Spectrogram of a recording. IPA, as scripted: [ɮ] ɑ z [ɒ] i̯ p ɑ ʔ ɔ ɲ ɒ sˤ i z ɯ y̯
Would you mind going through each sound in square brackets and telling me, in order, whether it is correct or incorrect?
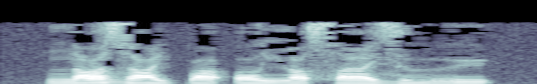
incorrect, incorrect

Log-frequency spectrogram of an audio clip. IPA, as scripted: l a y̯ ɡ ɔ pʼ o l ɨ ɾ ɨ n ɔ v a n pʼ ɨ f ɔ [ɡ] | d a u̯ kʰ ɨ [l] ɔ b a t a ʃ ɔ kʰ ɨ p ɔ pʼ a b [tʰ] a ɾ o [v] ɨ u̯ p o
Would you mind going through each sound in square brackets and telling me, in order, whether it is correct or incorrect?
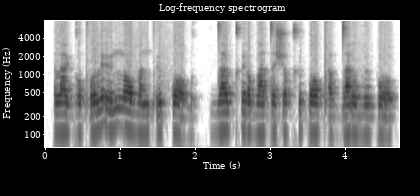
correct, incorrect, incorrect, correct

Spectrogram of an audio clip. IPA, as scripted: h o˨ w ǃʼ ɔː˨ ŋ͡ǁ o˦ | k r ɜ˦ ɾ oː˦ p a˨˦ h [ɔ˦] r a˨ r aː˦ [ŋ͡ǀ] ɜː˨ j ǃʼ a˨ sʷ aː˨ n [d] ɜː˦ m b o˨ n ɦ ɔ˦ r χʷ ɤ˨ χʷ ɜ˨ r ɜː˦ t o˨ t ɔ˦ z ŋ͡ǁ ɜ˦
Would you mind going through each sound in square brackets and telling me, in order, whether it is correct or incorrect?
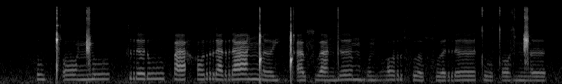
incorrect, incorrect, correct

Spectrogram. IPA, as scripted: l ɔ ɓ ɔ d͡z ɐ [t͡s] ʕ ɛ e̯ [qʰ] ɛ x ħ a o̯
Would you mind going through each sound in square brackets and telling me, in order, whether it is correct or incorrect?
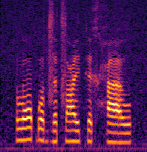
correct, incorrect

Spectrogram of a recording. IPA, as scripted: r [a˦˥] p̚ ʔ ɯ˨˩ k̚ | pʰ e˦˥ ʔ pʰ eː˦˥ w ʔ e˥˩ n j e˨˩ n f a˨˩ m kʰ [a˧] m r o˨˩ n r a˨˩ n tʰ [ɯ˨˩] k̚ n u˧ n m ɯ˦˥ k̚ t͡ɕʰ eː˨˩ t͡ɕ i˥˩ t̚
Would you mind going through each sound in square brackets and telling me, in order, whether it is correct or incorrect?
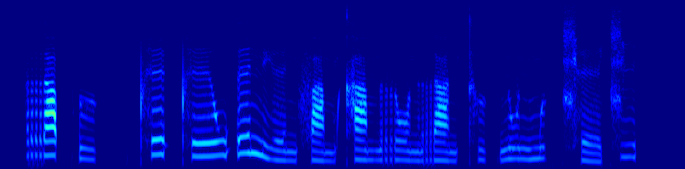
incorrect, correct, correct

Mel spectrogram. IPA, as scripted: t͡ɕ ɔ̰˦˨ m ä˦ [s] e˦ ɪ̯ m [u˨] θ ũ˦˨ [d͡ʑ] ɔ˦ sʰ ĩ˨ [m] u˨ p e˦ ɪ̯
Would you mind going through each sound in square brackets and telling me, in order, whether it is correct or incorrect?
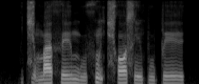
incorrect, correct, incorrect, incorrect

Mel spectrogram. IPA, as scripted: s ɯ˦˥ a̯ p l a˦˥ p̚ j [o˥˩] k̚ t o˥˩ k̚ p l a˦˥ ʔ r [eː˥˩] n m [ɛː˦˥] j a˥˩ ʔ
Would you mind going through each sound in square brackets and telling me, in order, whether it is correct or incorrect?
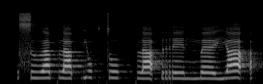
correct, incorrect, incorrect

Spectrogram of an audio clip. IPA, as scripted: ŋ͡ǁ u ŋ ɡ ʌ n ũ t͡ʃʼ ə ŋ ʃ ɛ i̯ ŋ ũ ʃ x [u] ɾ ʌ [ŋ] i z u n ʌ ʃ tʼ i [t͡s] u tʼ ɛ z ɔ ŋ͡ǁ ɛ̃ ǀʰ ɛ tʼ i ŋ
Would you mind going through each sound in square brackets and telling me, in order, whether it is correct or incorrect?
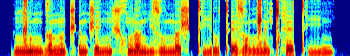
incorrect, correct, incorrect

